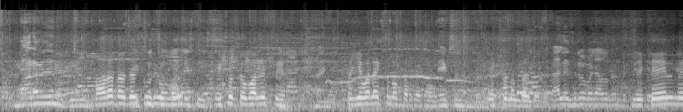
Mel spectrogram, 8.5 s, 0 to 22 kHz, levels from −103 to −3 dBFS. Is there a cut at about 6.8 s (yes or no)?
yes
